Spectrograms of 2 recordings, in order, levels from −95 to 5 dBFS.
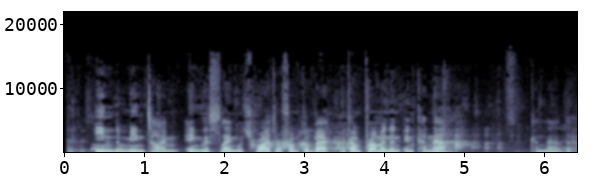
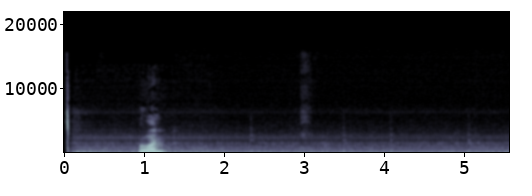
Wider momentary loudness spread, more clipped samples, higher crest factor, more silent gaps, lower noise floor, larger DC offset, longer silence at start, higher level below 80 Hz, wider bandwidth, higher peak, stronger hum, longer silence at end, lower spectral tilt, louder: second, 12 LU vs 26 LU; neither; second, 18 dB vs 24 dB; neither; about the same, -47 dBFS vs -46 dBFS; neither; about the same, 0.05 s vs 0 s; second, -54 dBFS vs -44 dBFS; first, 16 kHz vs 12.5 kHz; first, -2 dBFS vs -8 dBFS; second, none vs 60 Hz at -50 dBFS; about the same, 0 s vs 0 s; about the same, -5.5 dB/octave vs -5.5 dB/octave; first, -20 LUFS vs -25 LUFS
